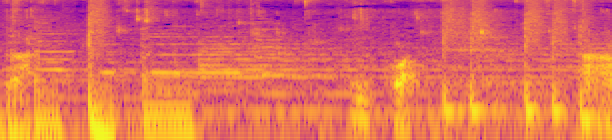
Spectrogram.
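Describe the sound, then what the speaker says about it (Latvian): Water streams from a split old rusty hose in a basement, a steady close gush with scattered clunks and a brief low voice-like sound over it. "Re, kāds strautiņš skaists. Tas nozīmē to, ka šļauka ir pušu tajā vietā."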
